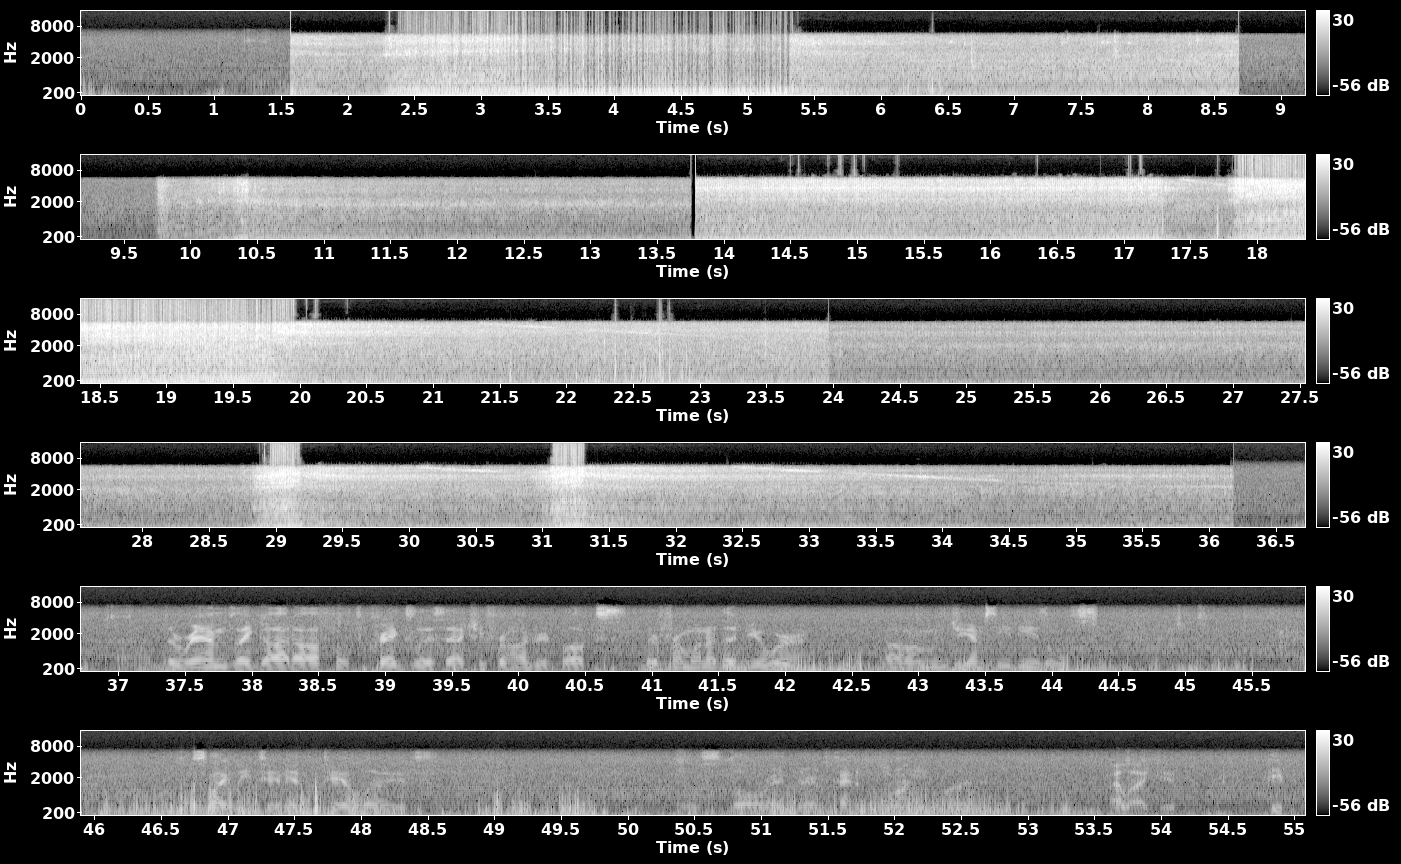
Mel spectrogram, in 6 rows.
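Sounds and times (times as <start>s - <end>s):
diesel engine revving: 1.6s - 8.7s, 9.8s - 36.2s.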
